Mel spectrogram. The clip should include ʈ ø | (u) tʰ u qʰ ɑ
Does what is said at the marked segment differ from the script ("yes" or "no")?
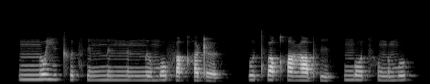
no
